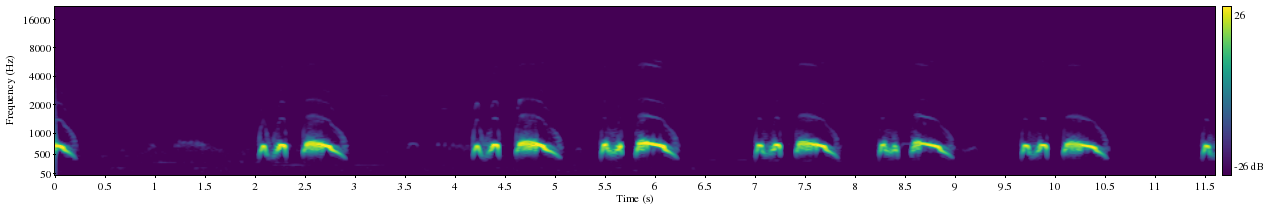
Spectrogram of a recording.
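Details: Ground-decoy spotted dove for trapping, 20.04.2020, repeating about eight cooing phrases at a brisk, uneven pace, each a short quavering double note leading into a drawn-out, downslurred coo in quiet surroundings.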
